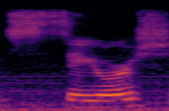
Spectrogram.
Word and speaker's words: Saoirse: Yeah, I'm going to Bardic Inspiration Saoirse. I never think I'm pronouncing that right. Saoirse. You're close. Saoirse.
